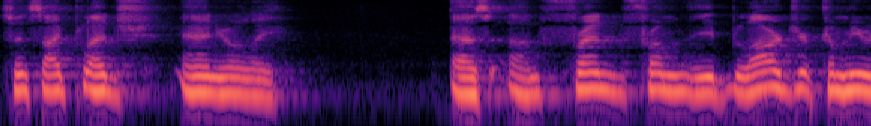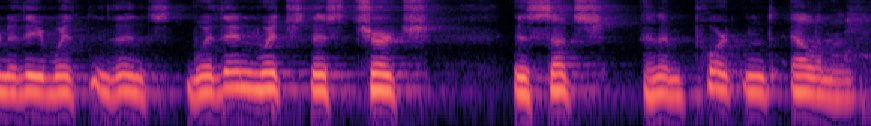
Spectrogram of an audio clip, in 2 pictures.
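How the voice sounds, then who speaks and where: Somewhat breathy and dark, mellow in tone, a man speaks at a very slow pace with a fairly high pitch and fairly even intonation. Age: 80s+. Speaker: retired professor and church member. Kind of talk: speech to congregation. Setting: church. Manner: halting, with many fillers.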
